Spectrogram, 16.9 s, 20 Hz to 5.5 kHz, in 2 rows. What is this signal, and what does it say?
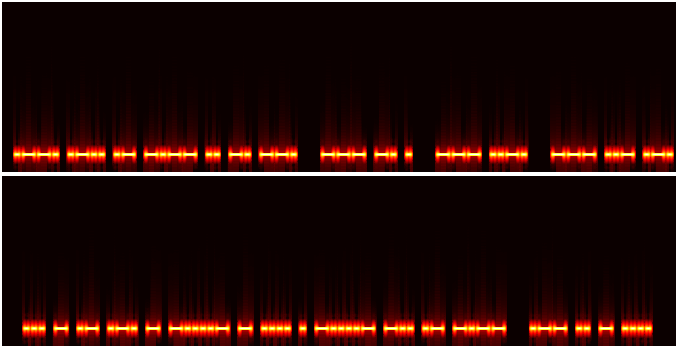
Morse code, heard as a keyed tone, about 25 wpm, 600 Hz. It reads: PLAYING ONE OF OUR START-THE-DAY WITH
